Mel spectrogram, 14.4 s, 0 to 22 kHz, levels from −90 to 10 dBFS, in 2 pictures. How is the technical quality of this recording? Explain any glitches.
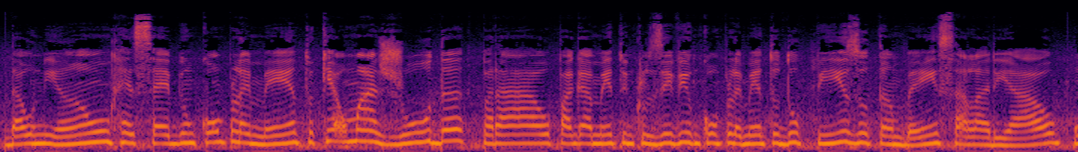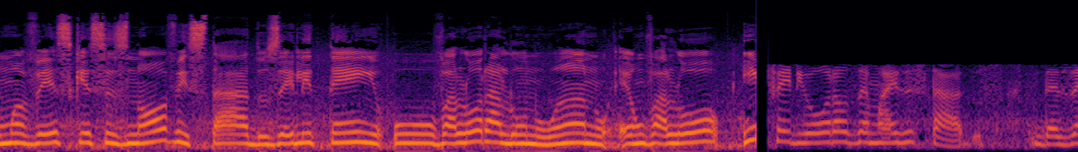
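The recording has one clear problem near the end. At 12.22 s the sound cuts out for about 80 ms. It returns duller and boxier, with nothing above 3.8 kHz. The level drops by roughly 10 dB, and a faint new background noise sits well below the signal. It stays this way to the end. The likely cause is an input switched to a poorer device. The narrower band, lower level and different noise all point to that change.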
